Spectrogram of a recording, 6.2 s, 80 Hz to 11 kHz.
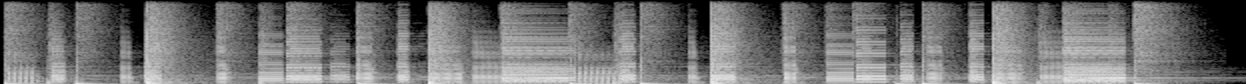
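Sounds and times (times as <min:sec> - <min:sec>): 
clavinet groove: 0:00.0 - 0:05.9.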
